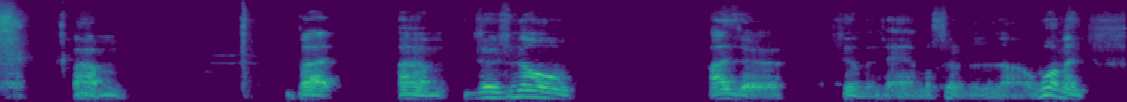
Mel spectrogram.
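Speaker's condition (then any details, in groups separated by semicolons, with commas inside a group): Tongue cancer surgery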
